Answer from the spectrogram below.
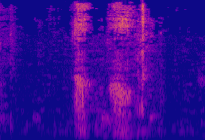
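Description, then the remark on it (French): A person imitates a pig with a couple of rough, snorting oinks, loud, each lasting a fraction of a second over faint background noise. “Et comment il parle le cochon”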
